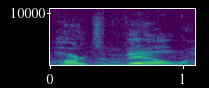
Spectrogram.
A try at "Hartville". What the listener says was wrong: No S. Hartville.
